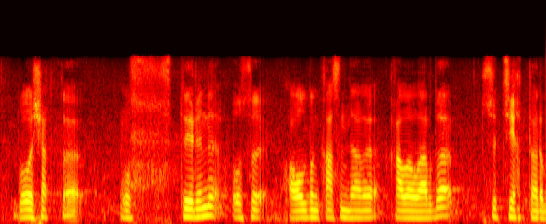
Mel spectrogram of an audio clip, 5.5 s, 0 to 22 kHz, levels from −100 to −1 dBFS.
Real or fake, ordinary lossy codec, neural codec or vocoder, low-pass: fake; none; codec, 16 kHz, 2 kbps, X-Codec, HuBERT features, trained on general audio; none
